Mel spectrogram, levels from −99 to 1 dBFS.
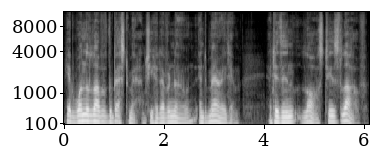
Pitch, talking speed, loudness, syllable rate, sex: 120 Hz, 215 wpm, -17 LUFS, 4.6 syllables/s, male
